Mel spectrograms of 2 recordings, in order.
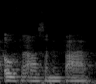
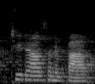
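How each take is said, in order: First: "oh thousand and five" with oh in place of two; saying oh for two. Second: Said in the usual way. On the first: Shown as a demonstration. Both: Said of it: "Y'all know oh thousand and five?".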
